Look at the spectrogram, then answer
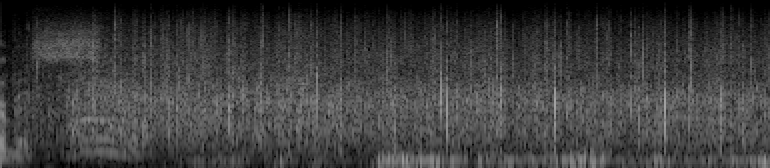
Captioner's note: audience applauding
